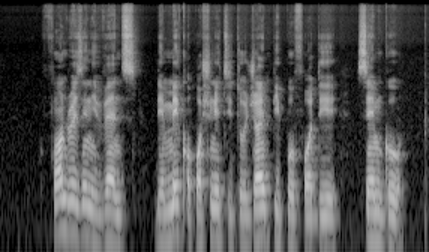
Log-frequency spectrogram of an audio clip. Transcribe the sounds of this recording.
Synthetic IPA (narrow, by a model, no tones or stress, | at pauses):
fɔ̃ndɹezĩnivɛ̃nts | demekʰɔpɔtjunitʰitod͡ʒɔ̃ɪ̃npipofɔdi | sẽmɡo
